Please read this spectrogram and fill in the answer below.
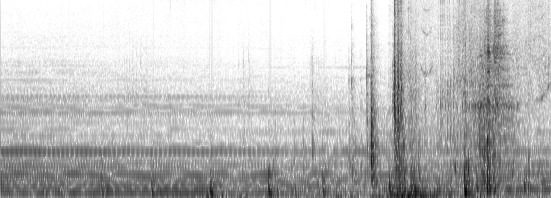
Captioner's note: gentle suspenseful music; footsteps thumping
